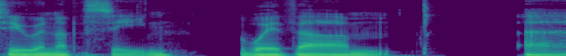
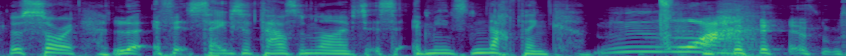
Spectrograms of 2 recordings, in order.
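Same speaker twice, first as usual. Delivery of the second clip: high-pitched mock apology into a kiss; imitated hasty excuse; 11 semitones higher than usual. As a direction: gabble an excuse, end on a big smack. Acts out Doctor's excuse and kiss.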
